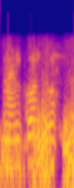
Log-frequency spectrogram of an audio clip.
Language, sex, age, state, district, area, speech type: Odia, male, 18-30, Odisha, Nabarangpur, urban, conversation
